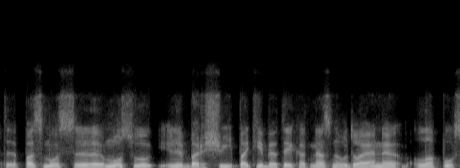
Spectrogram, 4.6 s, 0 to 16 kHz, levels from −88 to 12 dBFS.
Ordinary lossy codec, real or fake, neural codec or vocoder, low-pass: Opus, 16 kbps; fake; codec, 16 kHz, 1 kbps, X-Codec, WavLM features, trained on Multilingual LibriSpeech; 7.2 kHz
